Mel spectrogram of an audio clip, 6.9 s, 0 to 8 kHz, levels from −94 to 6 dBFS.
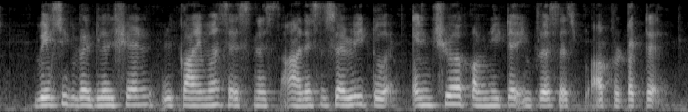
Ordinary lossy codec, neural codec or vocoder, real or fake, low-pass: none; codec, 24 kHz, 3 kbps, HILCodec; fake; 7.2 kHz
